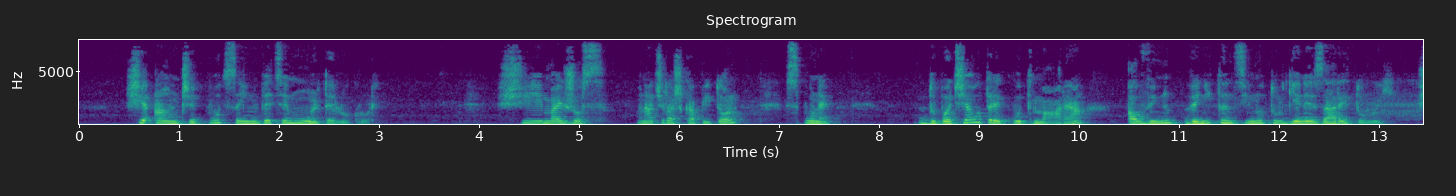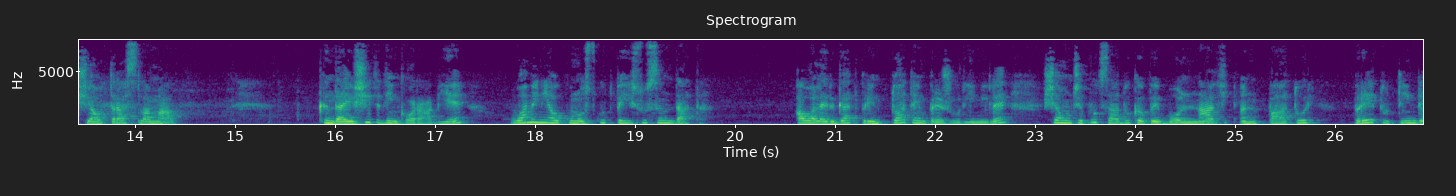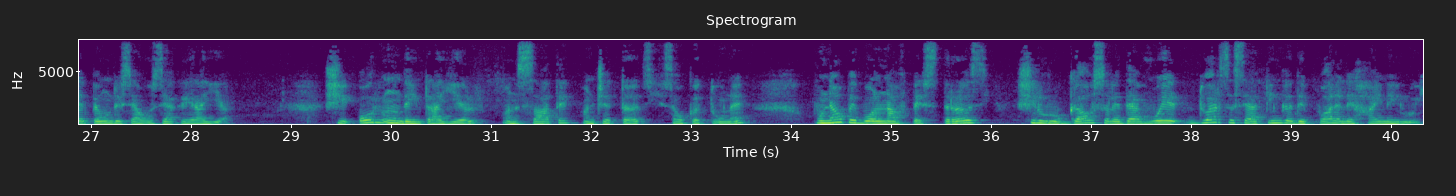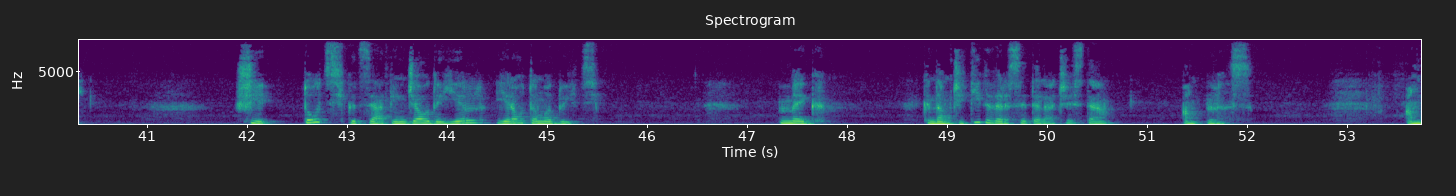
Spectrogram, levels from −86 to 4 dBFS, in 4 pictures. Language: Romanian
